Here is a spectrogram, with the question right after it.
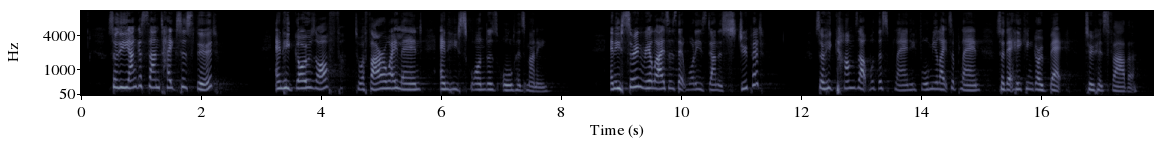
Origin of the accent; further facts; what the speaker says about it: New Zealand; with our lens of being a New Zealander, living in New Zealand, living in a farming nation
